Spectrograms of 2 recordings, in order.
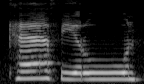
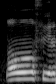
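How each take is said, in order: First: The first consonant is light with flowing breath. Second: The first consonant is heavy and deep. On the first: The speaker calls it right. "tapi kafirun, tipis dan mengalirnya nafas" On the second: The speaker calls it wrong. "bukan qafirun"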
